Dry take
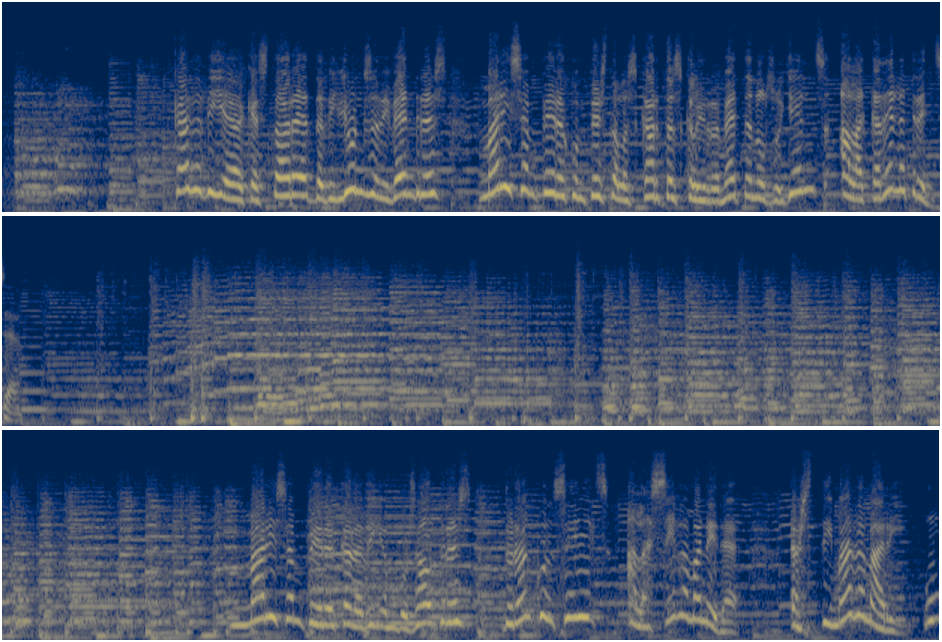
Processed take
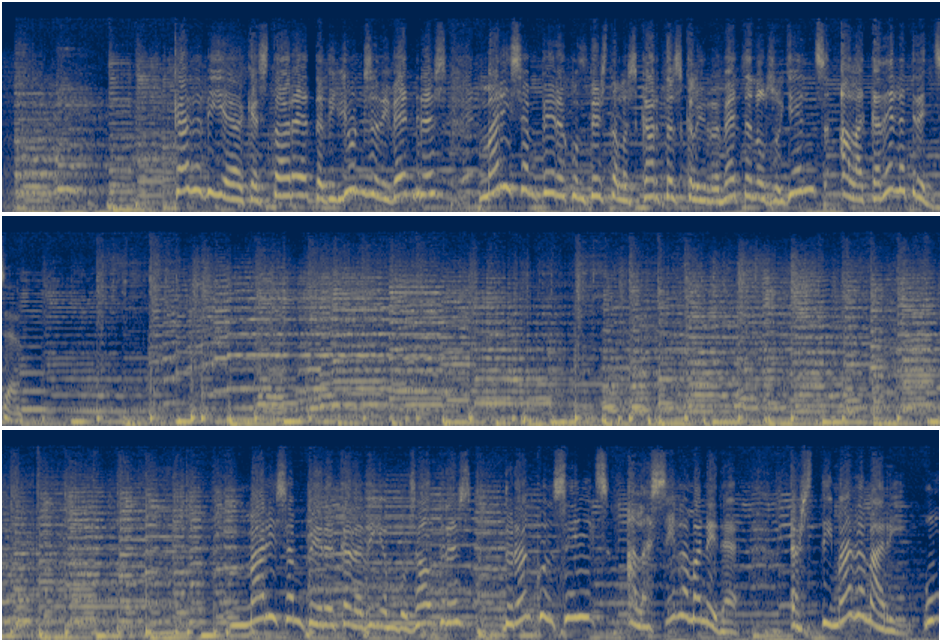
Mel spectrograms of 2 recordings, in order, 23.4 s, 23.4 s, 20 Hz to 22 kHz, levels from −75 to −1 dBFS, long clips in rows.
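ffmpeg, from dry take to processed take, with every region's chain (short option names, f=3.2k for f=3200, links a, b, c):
-filter_complex "[0:a]asettb=1/sr,asplit=3[a][b][c];[a]atrim=end=2.084[d];[b]atrim=start=2.08:end=6.46,asetpts=PTS-STARTPTS,afade=t=in:d=0.004:c=qsin,afade=t=out:st=4.376:d=0.004:c=qsin,equalizer=f=4k:t=o:w=0.22:g=6.5,bandreject=f=60:t=h:w=6,bandreject=f=120:t=h:w=6,bandreject=f=180:t=h:w=6,bandreject=f=240:t=h:w=6,bandreject=f=300:t=h:w=6,bandreject=f=360:t=h:w=6,bandreject=f=420:t=h:w=6,bandreject=f=480:t=h:w=6,bandreject=f=540:t=h:w=6,aecho=1:1:556:0.0891,atrim=end_sample=193158[e];[c]atrim=start=6.456[f];[d][e]acrossfade=d=0.004:c1=hsin:c2=qsin[g];[g][f]acrossfade=d=0.004:c1=qsin:c2=hsin,asettb=1/sr,asplit=3[h][i][j];[h]atrim=end=13.704[k];[i]atrim=start=13.7:end=14.59,asetpts=PTS-STARTPTS,afade=t=in:d=0.004:c=qsin,afade=t=out:st=0.886:d=0.004:c=qsin,lowpass=7.4k,aemphasis=mode=production:type=50fm[l];[j]atrim=start=14.586[m];[k][l]acrossfade=d=0.004:c1=hsin:c2=qsin[n];[n][m]acrossfade=d=0.004:c1=qsin:c2=hsin,bass=f=250:g=10,treble=f=4k:g=13,acompressor=threshold=-26dB:ratio=6,volume=6dB"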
